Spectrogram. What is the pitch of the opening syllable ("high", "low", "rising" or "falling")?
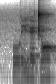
low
